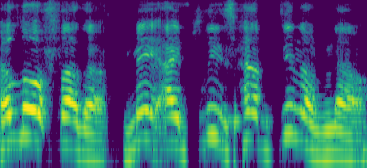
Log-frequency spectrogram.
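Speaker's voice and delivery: high, put-on Polish accent, polite English. Retelling how he spoke to his family at home, Polish accent. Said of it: "I spoke English in a Polish accent".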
